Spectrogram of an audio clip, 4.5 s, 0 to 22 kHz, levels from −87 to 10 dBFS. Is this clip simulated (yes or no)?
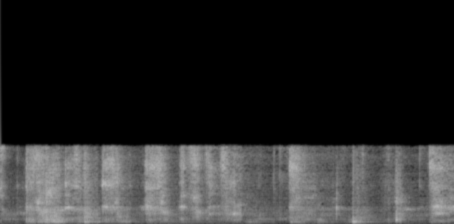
yes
